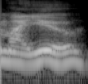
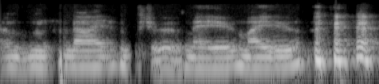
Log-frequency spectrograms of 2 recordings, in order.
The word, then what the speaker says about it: Mailloux: I am with Drew Mayu is that how you pronounce your last name Drew uh oh boy I think the actual French pronunciation is like uh yeah May Mayu am I saying it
